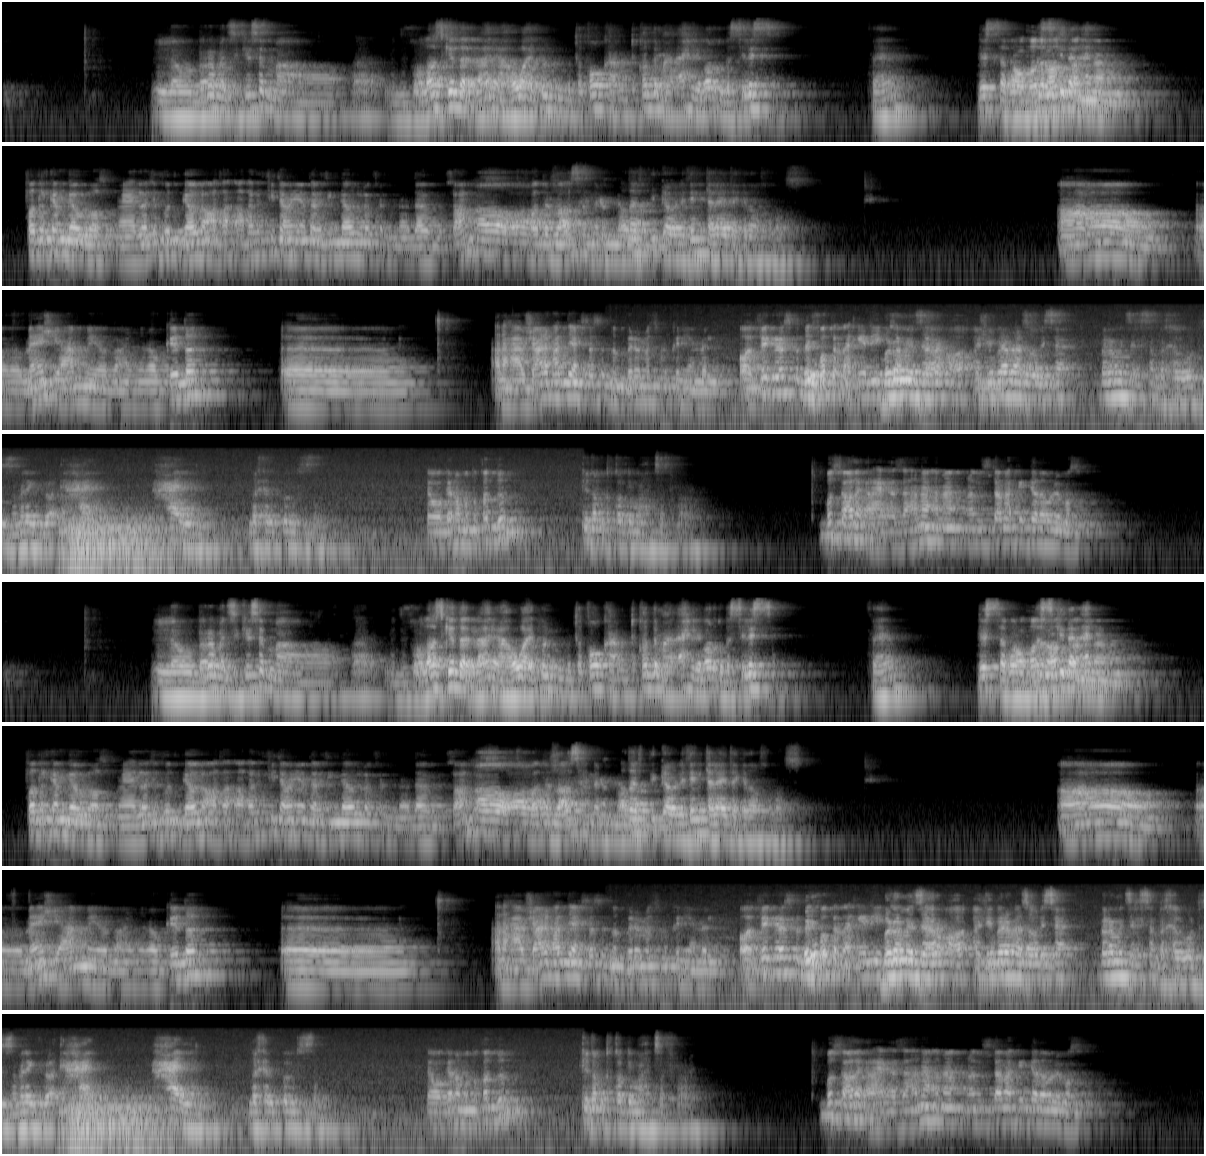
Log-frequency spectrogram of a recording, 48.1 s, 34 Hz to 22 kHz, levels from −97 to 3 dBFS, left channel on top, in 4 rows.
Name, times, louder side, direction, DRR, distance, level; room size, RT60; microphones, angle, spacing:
voice 1, 1.5-7.7 8.7-9.0 9.8-11.0 16.6-20.0 32.0-32.2 32.8-34.7 35.0-37.1 37.6-38.2 38.5-39.4 41.8-43.0, right 2 dB, 55° right, 5 dB, 1.2 m, -29 dB
voice 2, 10.1-11.1 12.3-16.7 17.3-18.7 22.6-23.5 23.9-26.0 26.8-28.1 28.9-31.1 31.4-33.5 33.7-34.5 40.3-41.2 44.2-46.9, equal, 35° left, 3 dB, 3.2 m, -30 dB
sound 1, 30.1-41.9, equal, 5° left, 0.7 m, -40 dB
15.5 x 7.8 x 7.7 m, 0.77 s
head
